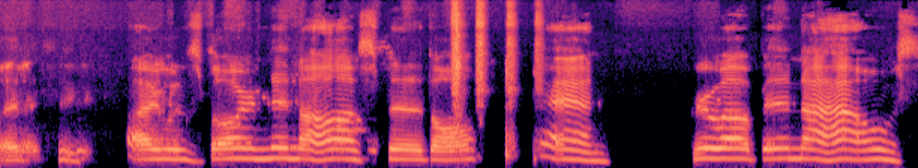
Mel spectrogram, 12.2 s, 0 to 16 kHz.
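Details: Man diagnosed with Parkinson's disease at age 35, about nine years earlier, with what he calls the most aggressive form, plus mobility struggles; treated with a brain stimulator implant. Hypokinetic dysarthria (Parkinson's disease).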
